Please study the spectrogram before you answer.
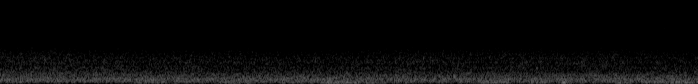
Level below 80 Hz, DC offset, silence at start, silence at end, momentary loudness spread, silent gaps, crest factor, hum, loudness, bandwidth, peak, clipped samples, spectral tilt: -64 dBFS; under 0.1%; 0 s; 0 s; 1 LU; none; 14 dB; none; -52 LUFS; 16 kHz; -38 dBFS; under 0.1%; -8 dB/octave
